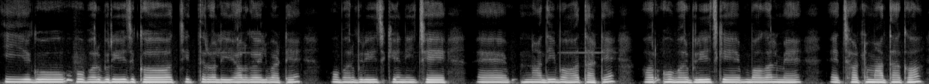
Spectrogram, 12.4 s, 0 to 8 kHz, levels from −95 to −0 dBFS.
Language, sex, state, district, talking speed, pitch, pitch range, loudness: Bhojpuri, female, Uttar Pradesh, Deoria, 115 wpm, 220 Hz, 215-225 Hz, -23 LUFS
